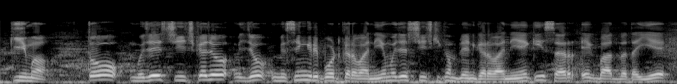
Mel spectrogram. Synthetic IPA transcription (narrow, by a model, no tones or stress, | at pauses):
kiːma | t̪oːmʊd͡ʒʱeɪst͡ʃiːd͡ʒkad͡ʒoːd͡ʒoːmɪsɪ̃ŋɡɾɪpoːɾʈkɐɾʋaːniɦɛmʊd͡ʒʱeɪst͡ʃiːd͡ʒkikɐ̃mplẽːnʈkɐɾʋaːniɦɛkisɐɾeːk̚baːt̪̚bɐt̪aːieː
